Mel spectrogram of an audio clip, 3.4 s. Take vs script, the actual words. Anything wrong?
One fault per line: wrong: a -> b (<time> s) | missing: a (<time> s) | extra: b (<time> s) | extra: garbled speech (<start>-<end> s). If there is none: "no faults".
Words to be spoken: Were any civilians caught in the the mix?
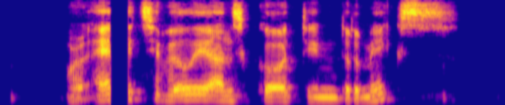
no faults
